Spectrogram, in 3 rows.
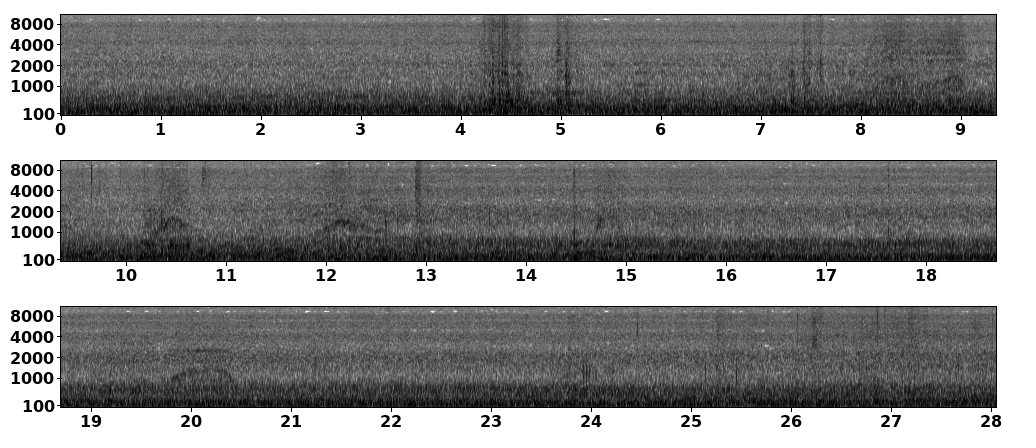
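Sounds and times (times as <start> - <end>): steady rushing noise: 0.0 - 28.0
electric motor whines: 7.0 - 13.3.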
